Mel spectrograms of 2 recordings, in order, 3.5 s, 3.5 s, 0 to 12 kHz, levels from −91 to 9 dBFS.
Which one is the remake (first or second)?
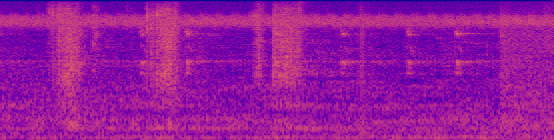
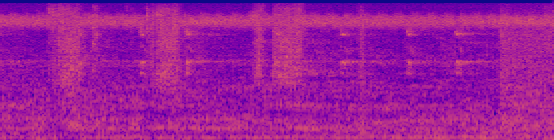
second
